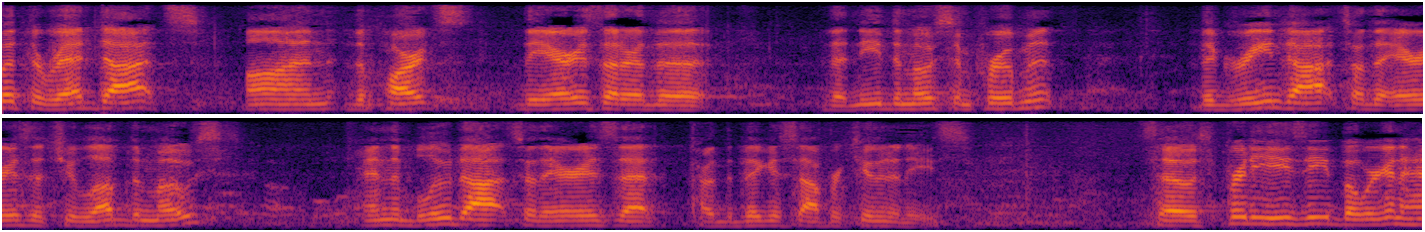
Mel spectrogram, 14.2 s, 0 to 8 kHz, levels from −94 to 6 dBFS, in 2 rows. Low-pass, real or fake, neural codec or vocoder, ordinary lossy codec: 7.2 kHz; fake; codec, 16 kHz in and 24 kHz out, 1 kbps, XY-Tokenizer; AAC, 32 kbps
